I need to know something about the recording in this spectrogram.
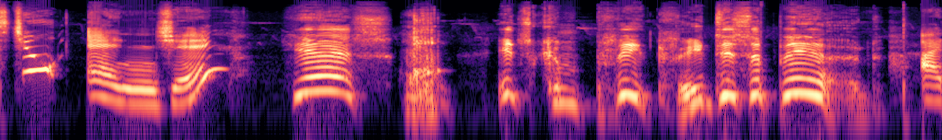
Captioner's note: oinks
